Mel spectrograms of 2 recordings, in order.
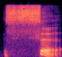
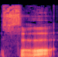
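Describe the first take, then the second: First: It carries the tone of the word four. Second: It carries the tone of the word death. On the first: It means the number four. "Number four" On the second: It means death.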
